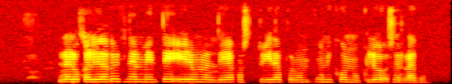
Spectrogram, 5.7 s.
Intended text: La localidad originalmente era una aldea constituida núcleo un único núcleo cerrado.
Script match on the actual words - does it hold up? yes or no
no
